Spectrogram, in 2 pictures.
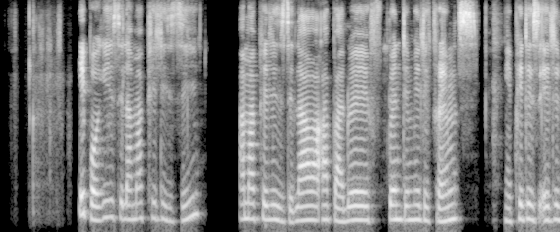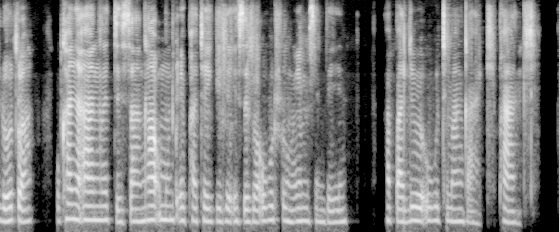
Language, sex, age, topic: North Ndebele, male, 25-35, health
